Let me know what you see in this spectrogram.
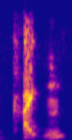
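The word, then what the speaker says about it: chitin: have that whether we're talking about things called kitens look at that word again it's not Chi t i n even though it's pronounced very much like that it's a kitan um mantle gut foot okay the gastropods the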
